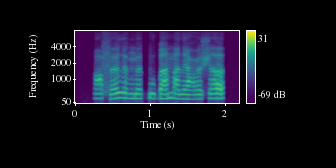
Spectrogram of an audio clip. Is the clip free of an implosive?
no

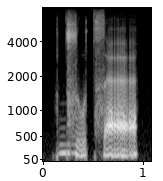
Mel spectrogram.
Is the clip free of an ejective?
yes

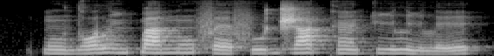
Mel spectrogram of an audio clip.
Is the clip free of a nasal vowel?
no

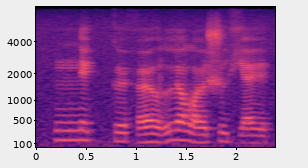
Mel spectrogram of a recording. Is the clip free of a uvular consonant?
yes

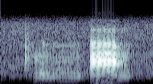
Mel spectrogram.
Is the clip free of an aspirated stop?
no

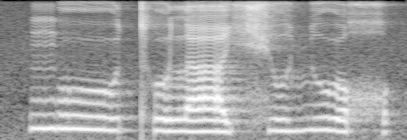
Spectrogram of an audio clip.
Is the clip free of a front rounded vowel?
yes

